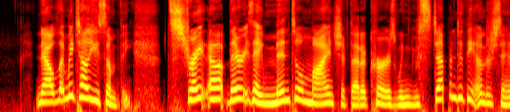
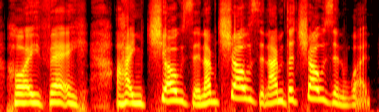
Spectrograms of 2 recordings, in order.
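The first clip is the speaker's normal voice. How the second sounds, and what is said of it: Put-on broken Yiddish Bronx accent. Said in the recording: “in my broken Yiddish Bronx accent”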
